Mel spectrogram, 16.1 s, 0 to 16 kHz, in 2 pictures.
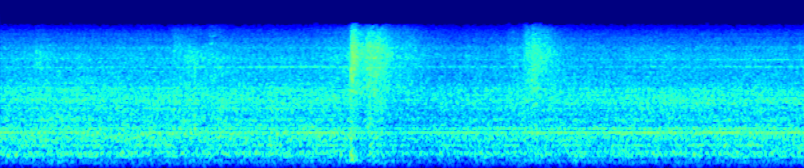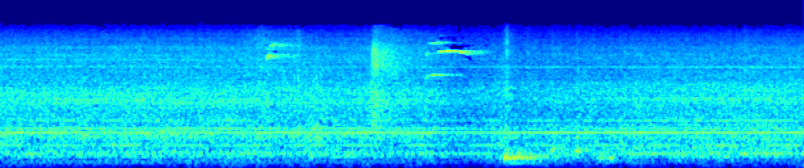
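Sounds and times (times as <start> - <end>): machinery running: 0.0 - 16.0.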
